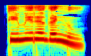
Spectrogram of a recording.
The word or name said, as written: ತಿಮಿರಗಣ್ಣು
